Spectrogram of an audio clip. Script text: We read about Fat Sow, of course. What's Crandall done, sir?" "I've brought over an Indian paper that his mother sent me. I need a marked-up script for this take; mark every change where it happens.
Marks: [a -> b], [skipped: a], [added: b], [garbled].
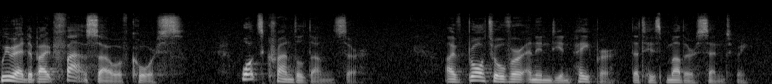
We read about Fat Sow, of course. What's Crandall done, sir?" "I've brought over an Indian paper that his mother sent me.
